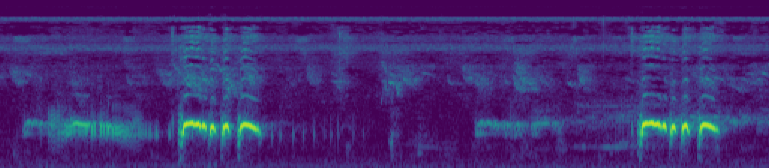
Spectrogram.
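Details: Loud-voiced local zebra dove, recorded as a lure call for dove trappers. A soft buzzy trill is followed by a strong phrase of several quick rolling coos, and the pattern is repeated after a pause.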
